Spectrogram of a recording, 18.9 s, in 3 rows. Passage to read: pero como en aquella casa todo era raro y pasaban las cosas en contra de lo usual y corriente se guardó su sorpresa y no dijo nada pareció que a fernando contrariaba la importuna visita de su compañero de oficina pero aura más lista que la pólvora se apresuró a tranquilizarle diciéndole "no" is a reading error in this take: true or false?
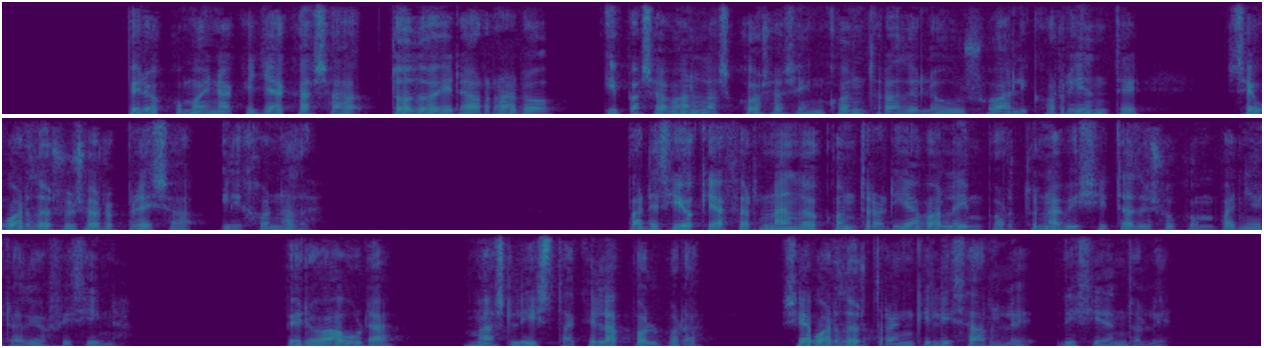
true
